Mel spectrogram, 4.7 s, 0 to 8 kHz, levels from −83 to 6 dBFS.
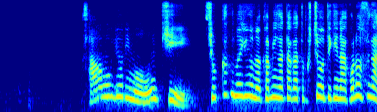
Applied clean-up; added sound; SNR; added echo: neural mask model DeepFilterNet 3.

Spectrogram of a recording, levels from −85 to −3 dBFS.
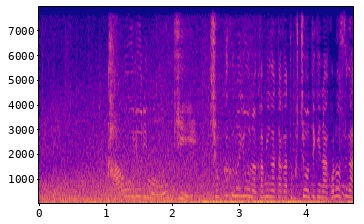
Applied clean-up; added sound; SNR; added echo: none; Waves, surf; -5 dB; none.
